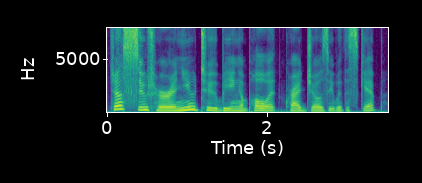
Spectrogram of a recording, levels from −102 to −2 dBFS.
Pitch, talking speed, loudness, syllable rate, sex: 200 Hz, 240 wpm, -18 LUFS, 4.4 syllables/s, female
